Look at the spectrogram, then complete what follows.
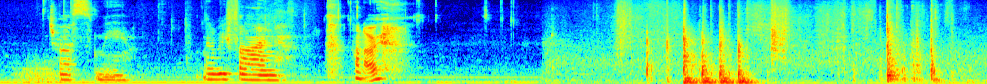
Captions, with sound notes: - Trust me, it'll be fine. - I know (knocking on door)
